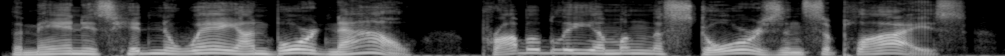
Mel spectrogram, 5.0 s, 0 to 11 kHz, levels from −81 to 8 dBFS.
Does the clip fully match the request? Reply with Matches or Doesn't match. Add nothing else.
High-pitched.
Doesn't match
